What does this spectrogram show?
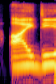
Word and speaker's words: ID: ID is pronounced as two letters. ID. Stress on both letters equally.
